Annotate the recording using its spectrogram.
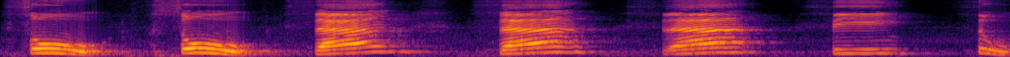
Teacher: Huruf tha tumpah hujung lidah dikeluarkan. Duduknya di bawah gigi atas.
